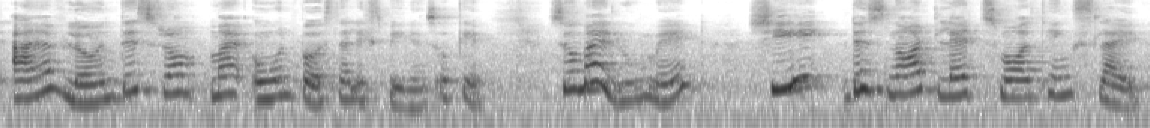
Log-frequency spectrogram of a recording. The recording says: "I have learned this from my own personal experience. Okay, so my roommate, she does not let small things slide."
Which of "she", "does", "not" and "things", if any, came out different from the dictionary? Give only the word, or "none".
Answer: things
